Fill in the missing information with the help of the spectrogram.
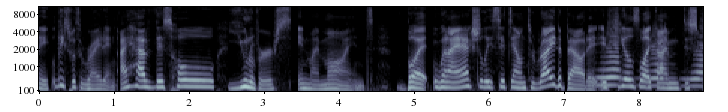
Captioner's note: sad trombone noise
